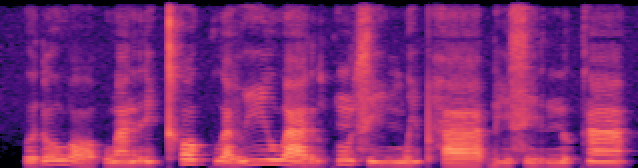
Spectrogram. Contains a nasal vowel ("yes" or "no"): yes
